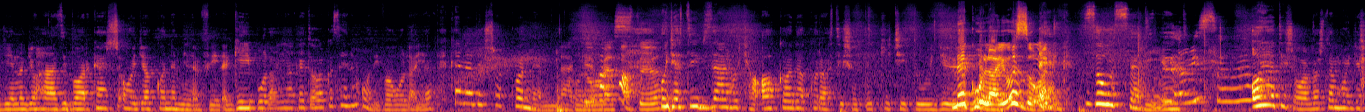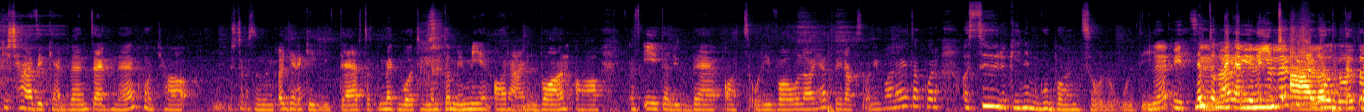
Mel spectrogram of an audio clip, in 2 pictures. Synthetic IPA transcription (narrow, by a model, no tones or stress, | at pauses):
iɛnːɒɟo̞nɦaːzibɒrkaːʃho̞ɟɒkːo̞rnɛmːind̪ɛ̰ɱfeːlʔɛ̰ɡeːpolɒjɒkɛt̪olkosenɛmo̞lḭvɒolɒ̰jːɒbɛkɛnɛd̪ɛʃɒkːo̞rnɛmikoɾoɛho̞cɒt̪ibzaːrɦo̞chɒʔɒkɒd̪ɒkːo̞ɾɒst̪iʃhot̪ːɛckit͡ʃit̪uːɟmɛɡolɒjozosoːsɛɾḭntt | ojɒt̪iʃo̞lvɒʃt̪ɒmɦo̞ɟɒkiʃhaːzikɛd̪vɛnt̪sɛknɛkho̞chɒ | ʃnɛmsmond̪omɛɛnɛkɛɟlḭt̪ɛrt̪ot̪mɛɡʋo̞lt̪hoɟnɛmt̪ud̪omeːnmijɛnɒɾaːɲbɒnɒ | zeːt̪ɛlyɡbɛɒt̪so̞̰livɒolɒjaːt̪ʋɒɟrɒkso̰livɒlɒjat̪ɒkːoɾ | ɒsyːɾykenɛmɡubɒnt̪so̰lo̰ːd̪ḭnɛmt̪ud̪ommɛkɛmniɲt͡ʃaːlːɒt̪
